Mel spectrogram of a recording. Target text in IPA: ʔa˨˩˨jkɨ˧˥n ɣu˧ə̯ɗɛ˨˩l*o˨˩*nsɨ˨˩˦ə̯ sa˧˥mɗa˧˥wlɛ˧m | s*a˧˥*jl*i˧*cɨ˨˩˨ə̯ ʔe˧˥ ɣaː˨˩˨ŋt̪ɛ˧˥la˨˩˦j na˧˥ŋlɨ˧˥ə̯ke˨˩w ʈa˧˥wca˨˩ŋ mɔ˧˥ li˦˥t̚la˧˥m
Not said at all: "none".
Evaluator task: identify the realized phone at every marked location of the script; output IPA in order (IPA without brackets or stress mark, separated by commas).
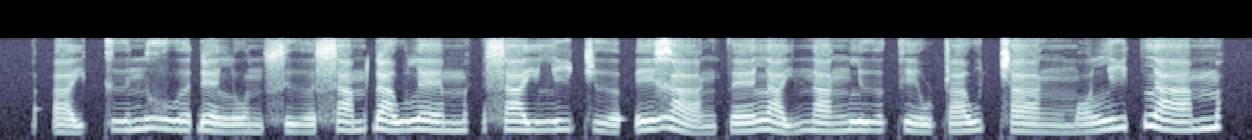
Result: o˨˩, a˧, i˧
